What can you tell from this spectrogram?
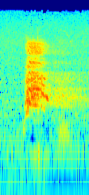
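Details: A wild Arabian (mountain) fox in Oman gives a single harsh, raspy call lasting about half a second, with a faint falling tone.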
